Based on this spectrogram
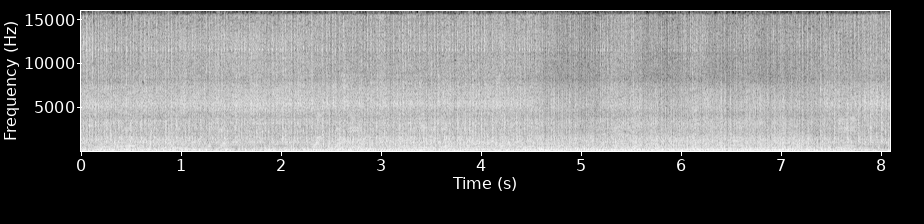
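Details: Mitsubishi L300 with a 4D56 diesel, after fuel pump assembly work for low power, rough running and stalling; it was slow to start. Now a loud, dense, even diesel clatter with no stumbling; normal running.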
